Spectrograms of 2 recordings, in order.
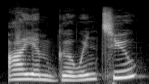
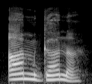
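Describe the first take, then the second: First: Each word is said separately in full. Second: The words blend into a reduced form. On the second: "which is going to be I'm gonna"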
